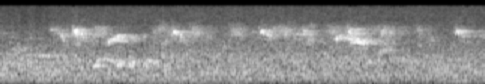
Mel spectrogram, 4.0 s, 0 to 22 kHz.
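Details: Ashy woodswallow, a very common resident, recorded at Ubon Ratchathani, Thailand, on 14 December 2019: short harsh high notes repeated roughly every three quarters of a second, with a faint lower chatter early on and steady background hiss.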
